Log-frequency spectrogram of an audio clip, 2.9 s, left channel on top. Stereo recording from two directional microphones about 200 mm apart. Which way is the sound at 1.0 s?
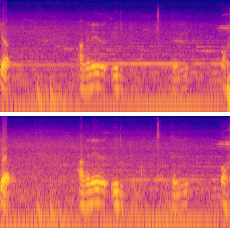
10° left (ahead or behind).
